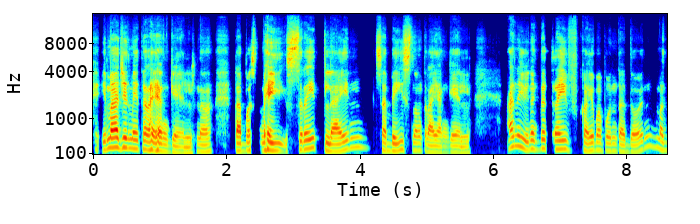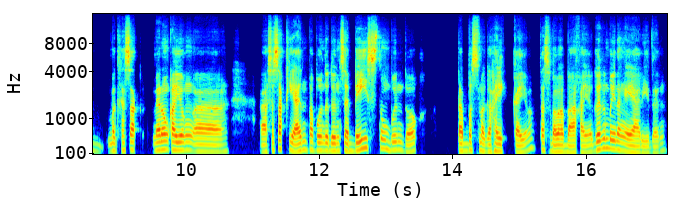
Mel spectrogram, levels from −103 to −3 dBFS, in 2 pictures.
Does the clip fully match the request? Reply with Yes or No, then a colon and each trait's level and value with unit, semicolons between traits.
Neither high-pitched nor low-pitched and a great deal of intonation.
No: medium, 150 Hz; average, 4.5 semitones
